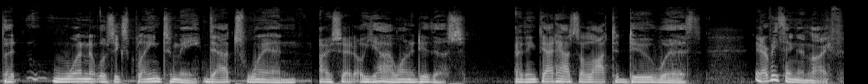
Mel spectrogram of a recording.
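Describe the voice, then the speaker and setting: A man talks at a moderate pace with ordinary pitch variation. His voice is somewhat breathy and very even in loudness. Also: medium pitch for a man. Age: 60s. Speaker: podcast guest sharing life story. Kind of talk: testimony.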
